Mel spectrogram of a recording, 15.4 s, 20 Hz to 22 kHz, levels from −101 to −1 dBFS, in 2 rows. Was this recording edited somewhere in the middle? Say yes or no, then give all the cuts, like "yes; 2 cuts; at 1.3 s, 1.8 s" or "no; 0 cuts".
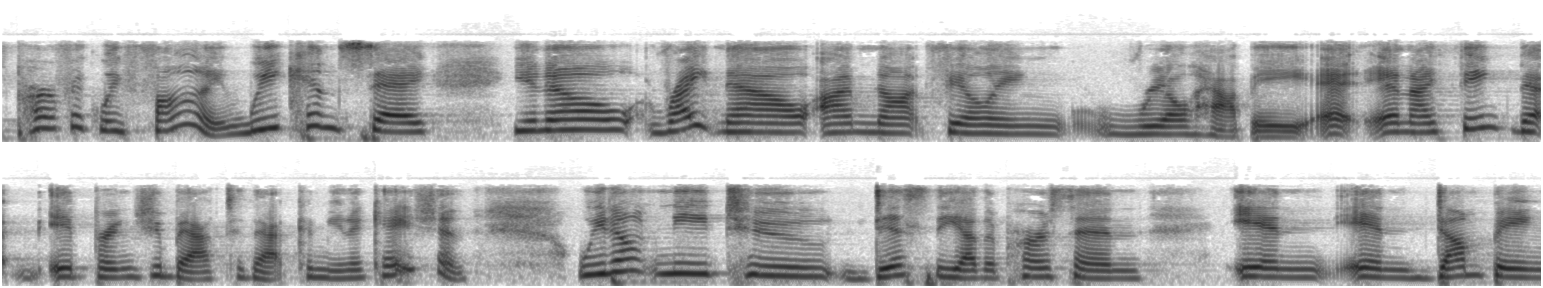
no; 0 cuts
